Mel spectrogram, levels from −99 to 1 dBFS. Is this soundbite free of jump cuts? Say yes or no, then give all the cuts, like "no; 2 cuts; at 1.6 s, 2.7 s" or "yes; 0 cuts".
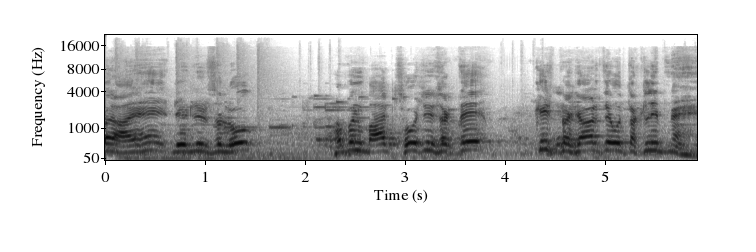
yes; 0 cuts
